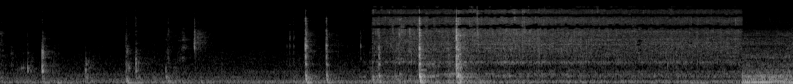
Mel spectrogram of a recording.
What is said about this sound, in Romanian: Vom pune ceapa la călit.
